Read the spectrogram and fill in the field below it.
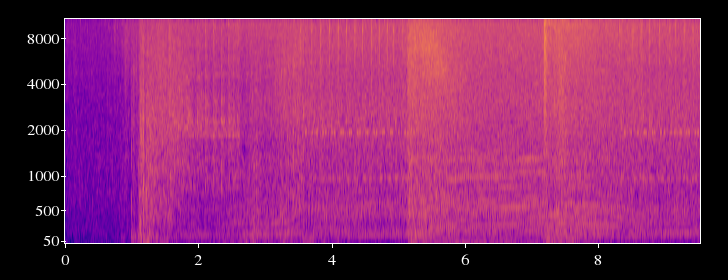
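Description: A motorboat engine roars as the boat speeds along.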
